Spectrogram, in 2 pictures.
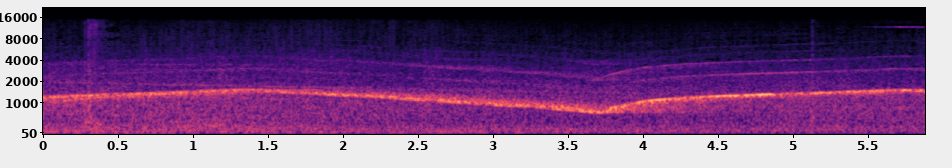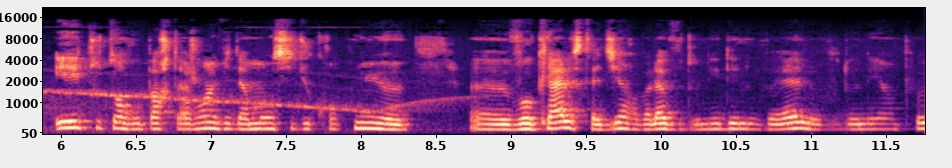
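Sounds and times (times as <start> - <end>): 
ambulance siren wailing: 0.0 - 11.7
low rumble of road noise: 0.0 - 11.7
speech: 6.0 - 11.7.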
